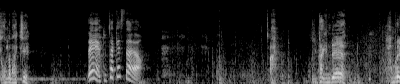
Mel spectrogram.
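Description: A young woman talks animatedly on a phone, close by.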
